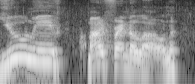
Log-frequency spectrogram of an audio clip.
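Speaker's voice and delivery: pointed, in-your-face confrontational tone, right up close. Voicing a character who gets in an enemy's face: in-character confrontational warning. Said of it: "get right in his face and, like, point at him".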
